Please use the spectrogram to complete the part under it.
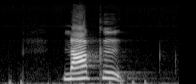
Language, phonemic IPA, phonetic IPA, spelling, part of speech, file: Tamil, /nɑːkːɯ/, [näːkːɯ], நாக்கு, noun, Ta-நாக்கு.ogg
- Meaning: tongue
